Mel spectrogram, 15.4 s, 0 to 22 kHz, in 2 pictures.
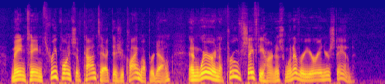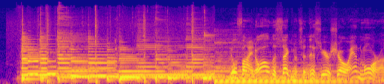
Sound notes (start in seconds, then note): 7.8 leaves crunching; 8.0 gentle guitar music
